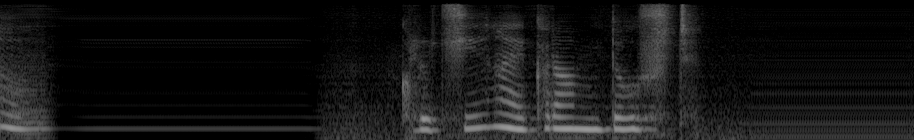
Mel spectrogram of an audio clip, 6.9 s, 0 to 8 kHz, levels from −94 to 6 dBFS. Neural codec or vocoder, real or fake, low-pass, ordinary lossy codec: codec, 16 kHz, about 1 kbps, DyCAST, with the encoder's durations; fake; 7.2 kHz; MP3, 64 kbps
